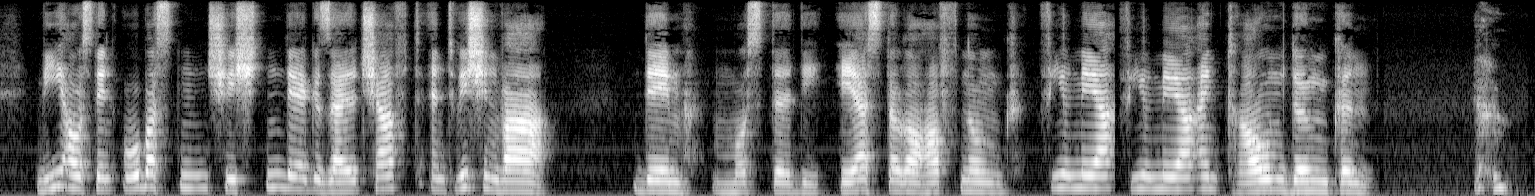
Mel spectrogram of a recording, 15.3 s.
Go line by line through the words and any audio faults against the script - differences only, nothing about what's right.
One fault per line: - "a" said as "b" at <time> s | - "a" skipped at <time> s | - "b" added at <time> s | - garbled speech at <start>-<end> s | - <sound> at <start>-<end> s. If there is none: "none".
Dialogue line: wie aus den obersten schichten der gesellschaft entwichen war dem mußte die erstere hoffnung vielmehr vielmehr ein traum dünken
- sneeze at 14.7-15.2 s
